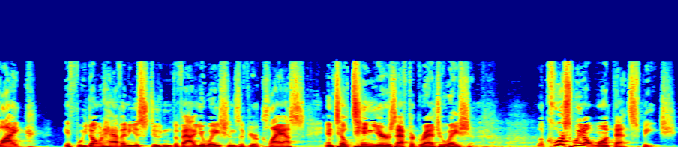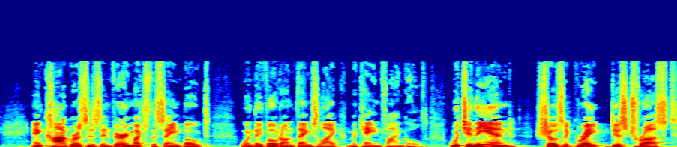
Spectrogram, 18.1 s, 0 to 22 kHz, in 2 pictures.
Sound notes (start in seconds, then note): 6.4 laughs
